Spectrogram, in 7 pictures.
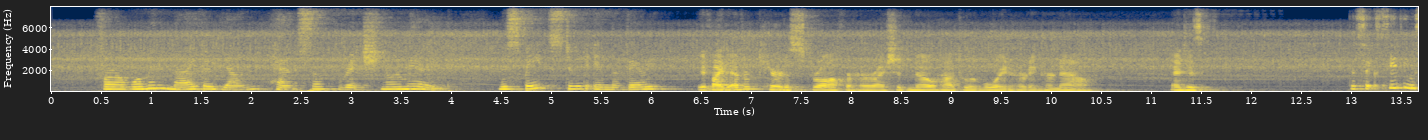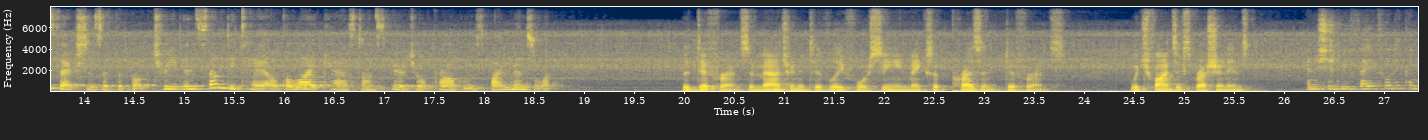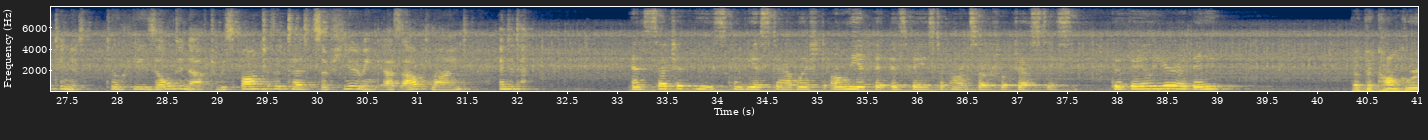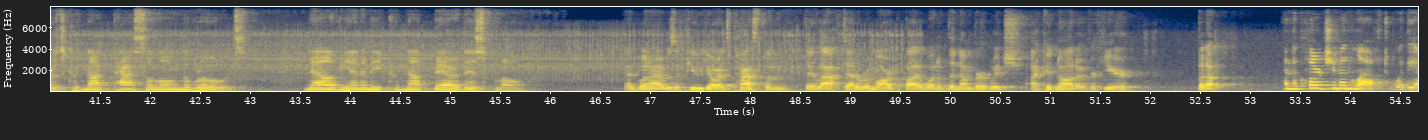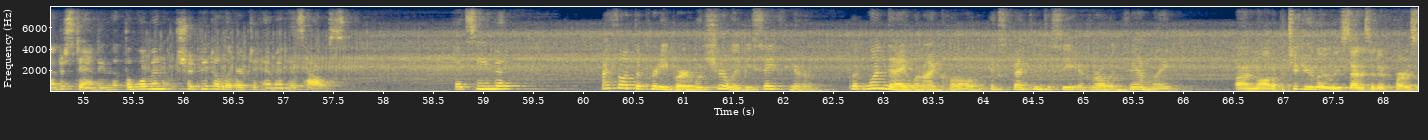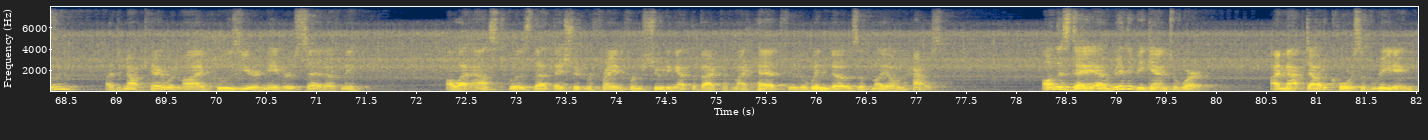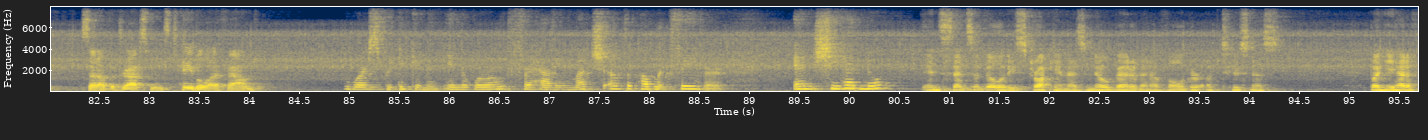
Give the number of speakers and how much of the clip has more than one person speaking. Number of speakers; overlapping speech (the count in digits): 10, no overlap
